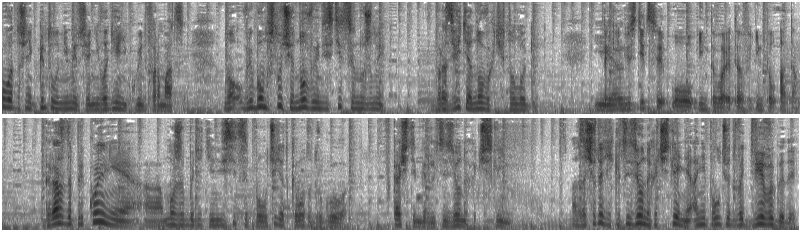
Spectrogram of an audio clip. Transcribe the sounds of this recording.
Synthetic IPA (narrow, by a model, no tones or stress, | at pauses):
o̞vəɐt̪nɐʂenʲjəkint̪əlˠʊnʲɪːmʲejt̪sjʲanʲɪvlˠɐdʲejnʲɪkojɪnfɐrmat̪sɨɪno̞vlʲʊbo̞mslˠut͡ɕɪːno̞vɨjəɪnvʲɪsʲtʲit̪sɨɪnʊʐnɨ | vrɐzvʲitʲɪjəno̞vɨxtʲɪ̥xnɐlˠo̞ɡʲɪj | iɪnvʲɪsʲtʲit̪sɨɪuint̪əlˠə̰ʔɛ̰t̪əvint̪əlˠa̰t̪əmɡɐɾazd̪əpɾʲɪkolʲnʲɪjəmo̞ʐɨt̪̚bɨtʲɛtʲɪɪnvʲɪsʲtʲit̪sɨɪpəlˠʊt͡ɕitʲɐt̪̚kɐvo̞t̪əd̪ɾʊɡo̞və | fkat͡ɕɪ̥st̪vʲɪmʲeɾəlʲɪt̪sɨnʲzʲɪo̞nːɨxɐt͡ɕːɪ̥sʲlʲenʲɪj | azɐɕːo̞t̪ɛtʲɪxlʲɪt̪sɨnʲzʲɪo̞nːɨxɐt͡ɕːɪ̥sʲlʲenʲɪjɐnʲipɐlˠut͡ɕat̪v̚d̪vʲevɨɡəd̪ɨ̰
